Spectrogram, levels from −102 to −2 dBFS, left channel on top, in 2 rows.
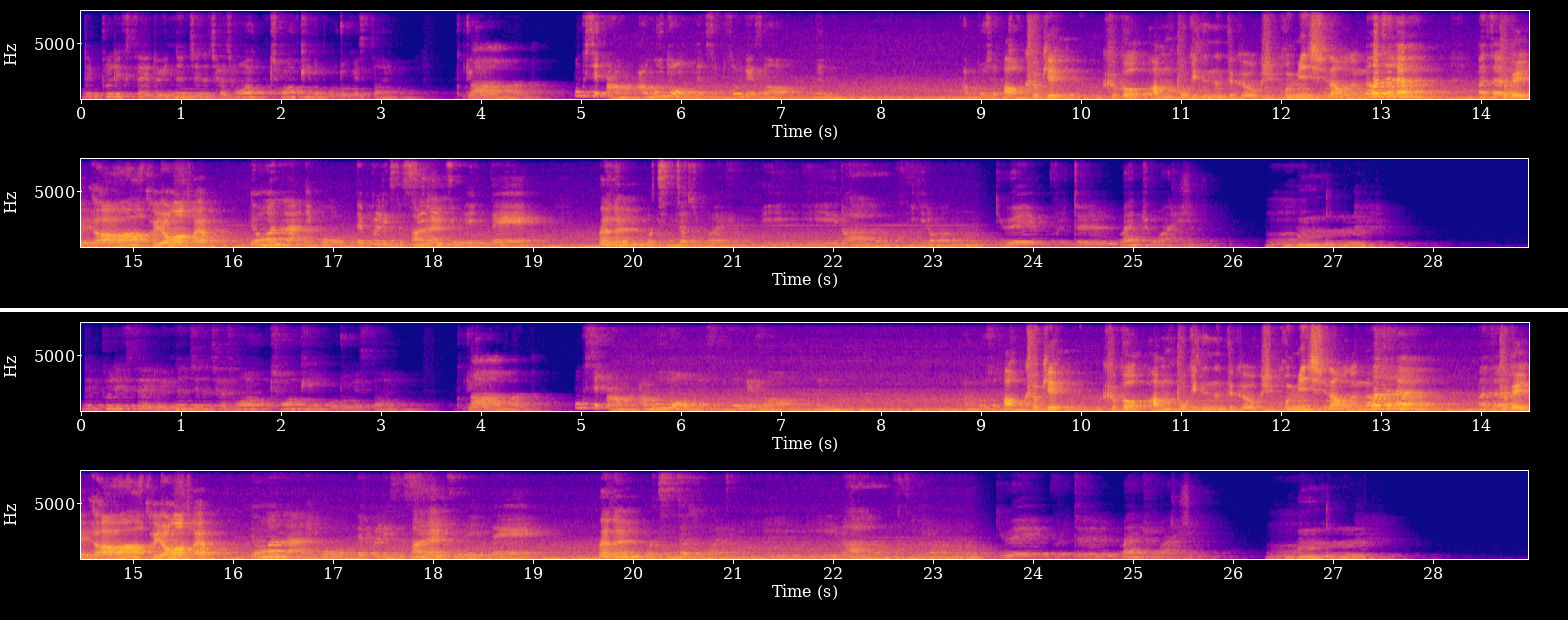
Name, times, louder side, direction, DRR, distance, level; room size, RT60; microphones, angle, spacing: voice 1, 0.0-3.2 3.8-4.1 4.9-7.6 8.8-9.4 12.8-14.4 16.1-19.0 19.7-25.6 26.3-26.9, left 1 dB, 75° left, 4 dB, 1.5 m, -29 dB
voice 2, 3.9-4.5 9.2-9.9 10.2-12.9 14.2-15.8 17.8-18.2 19.6-20.0 22.1-22.8 26.6-27.3, right 1 dB, 10° right, 5 dB, 0.6 m, -24 dB
sound 1, 5.3-23.4, right 1 dB, 85° right, 2.8 m, -34 dB
sound 2, 6.6-21.1, right 1 dB, 30° left, 2.0 m, -40 dB
13.0 x 10.5 x 2.2 m, 1.3 s
head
